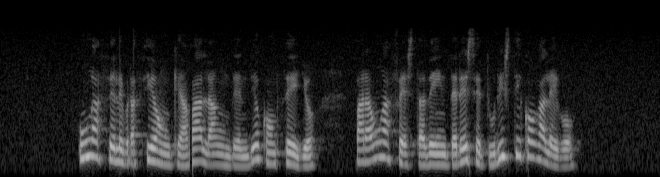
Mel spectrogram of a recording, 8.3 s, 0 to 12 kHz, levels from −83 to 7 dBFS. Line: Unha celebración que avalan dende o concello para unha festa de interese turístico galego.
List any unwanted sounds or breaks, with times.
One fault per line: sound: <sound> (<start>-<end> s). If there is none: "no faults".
sound: dropout (2.4-2.4 s)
